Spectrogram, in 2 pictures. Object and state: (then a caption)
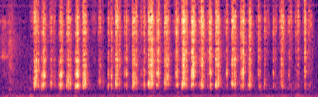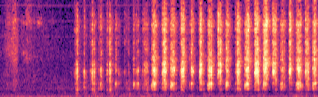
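Scratch art card being scratched. A wooden stylus scratches the coating off a flat black-coated scratch art card in a spiral pad, working around a rabbit figure. Quick, rhythmic, bright rasping strokes come in two runs separated by a brief quieter pause, with the second run louder.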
